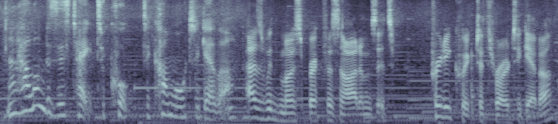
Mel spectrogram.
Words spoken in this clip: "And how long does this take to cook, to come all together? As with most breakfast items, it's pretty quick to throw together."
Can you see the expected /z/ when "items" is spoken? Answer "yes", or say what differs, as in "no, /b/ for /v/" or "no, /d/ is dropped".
yes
